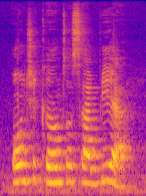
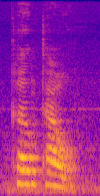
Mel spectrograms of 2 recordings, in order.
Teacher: Canta termina com A e a próxima sílaba é O. Então elas são juntadas quando a gente conta as sílabas poéticas.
